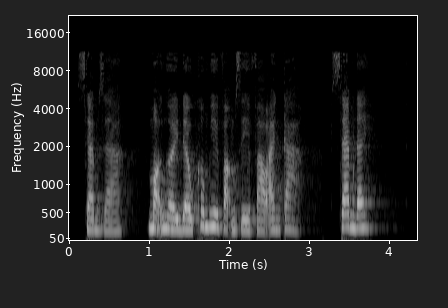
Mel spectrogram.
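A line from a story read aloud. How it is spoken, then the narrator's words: Bursting into loud laughter. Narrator (Vietnamese): Hoa Khải Minh bật cười lớn nói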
